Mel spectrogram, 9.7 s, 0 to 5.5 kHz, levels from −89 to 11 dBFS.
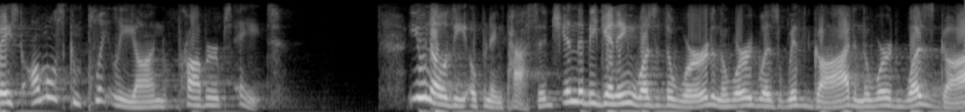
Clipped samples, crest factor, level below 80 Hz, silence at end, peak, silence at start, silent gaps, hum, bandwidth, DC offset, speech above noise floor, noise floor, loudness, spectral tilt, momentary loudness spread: under 0.1%; 12 dB; -54 dBFS; 0 s; -6 dBFS; 0 s; none; none; 5 kHz; under 0.1%; 57 dB; -75 dBFS; -18 LUFS; -10.5 dB/octave; 10 LU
